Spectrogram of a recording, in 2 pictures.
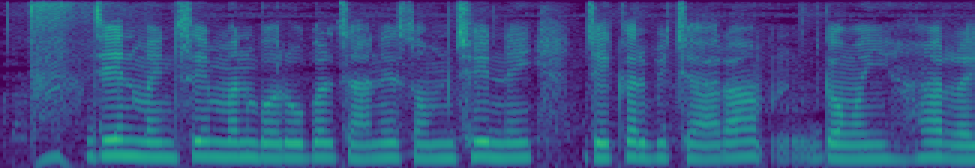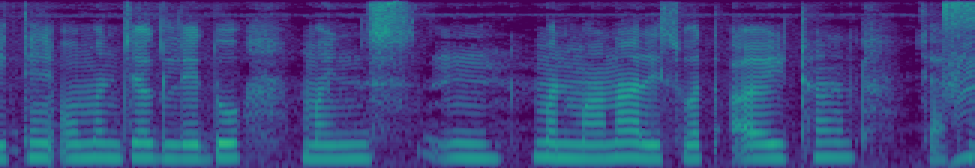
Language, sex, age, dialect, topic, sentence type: Chhattisgarhi, female, 18-24, Northern/Bhandar, banking, statement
